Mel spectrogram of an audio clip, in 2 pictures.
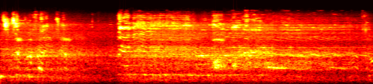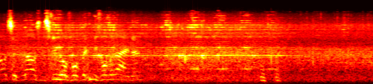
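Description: A large crowd cheers loudly in a big echoing arena.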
